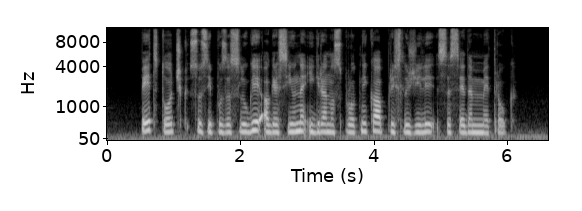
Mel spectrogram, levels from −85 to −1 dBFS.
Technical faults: none

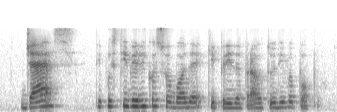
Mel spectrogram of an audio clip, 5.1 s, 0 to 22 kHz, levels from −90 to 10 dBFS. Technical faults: Bluetooth LC3 compression

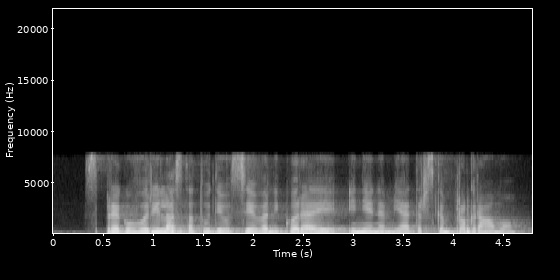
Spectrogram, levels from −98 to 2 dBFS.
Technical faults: bit errors on an ADPCM link

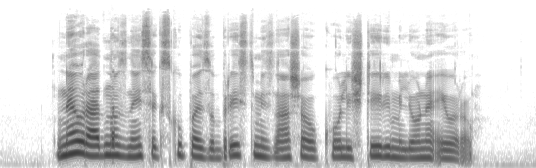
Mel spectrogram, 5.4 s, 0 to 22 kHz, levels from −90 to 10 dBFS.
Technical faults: corrupt frame decoded

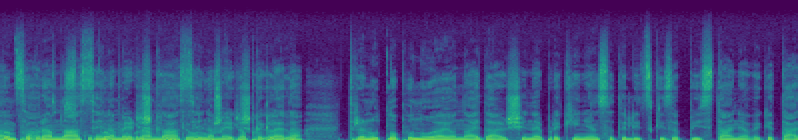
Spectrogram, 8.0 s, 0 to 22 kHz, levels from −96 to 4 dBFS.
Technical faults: doubled audio track

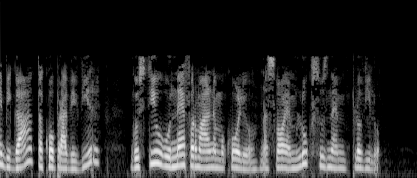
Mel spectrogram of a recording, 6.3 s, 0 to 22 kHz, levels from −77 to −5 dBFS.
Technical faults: AAC compression

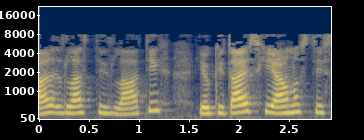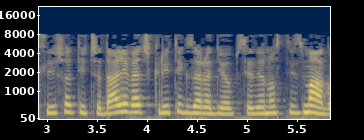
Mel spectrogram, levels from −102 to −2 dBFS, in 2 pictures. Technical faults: MP3 compression

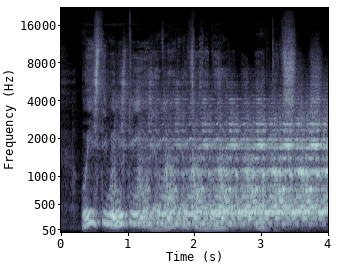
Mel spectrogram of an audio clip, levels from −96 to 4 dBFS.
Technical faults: feedback echo between two devices

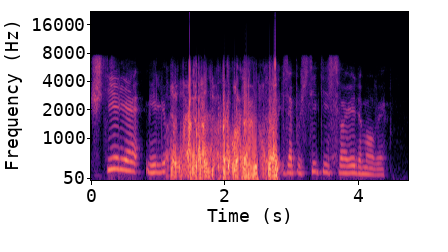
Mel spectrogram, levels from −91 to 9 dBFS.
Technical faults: codec payload misread

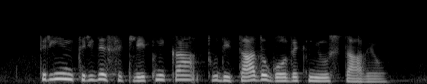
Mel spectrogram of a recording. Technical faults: AMR comfort noise

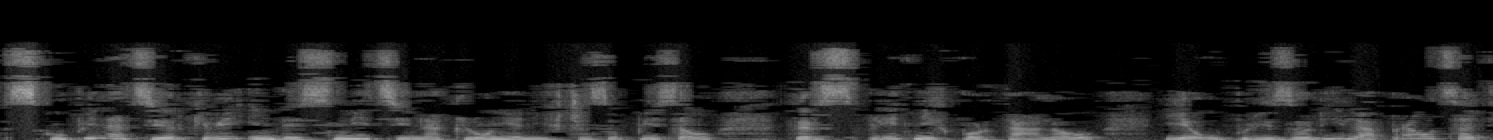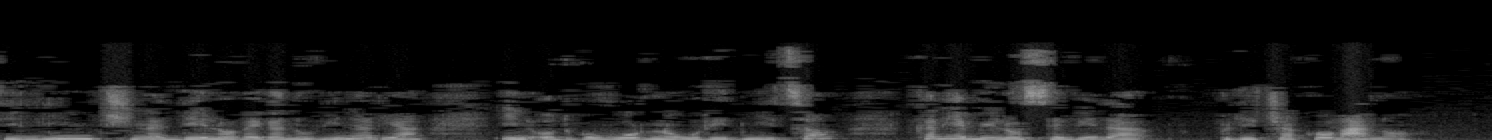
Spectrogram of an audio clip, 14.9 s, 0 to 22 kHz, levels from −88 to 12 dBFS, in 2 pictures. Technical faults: WMA compression

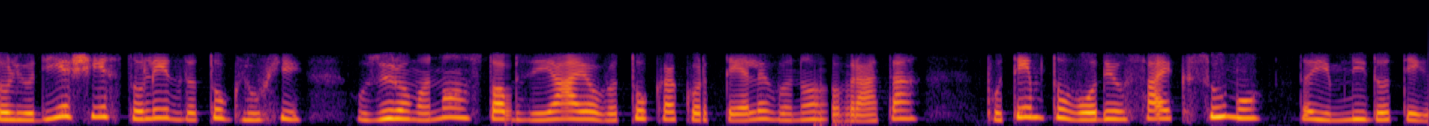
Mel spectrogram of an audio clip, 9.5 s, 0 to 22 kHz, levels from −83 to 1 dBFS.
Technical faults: packet loss with pitch repetition

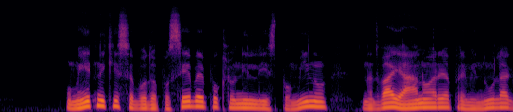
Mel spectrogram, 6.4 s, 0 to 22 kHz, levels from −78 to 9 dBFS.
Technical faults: none

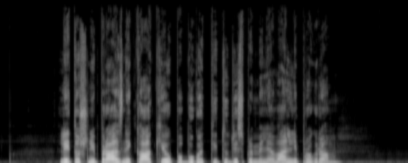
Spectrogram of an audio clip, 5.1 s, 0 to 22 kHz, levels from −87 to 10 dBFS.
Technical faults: none

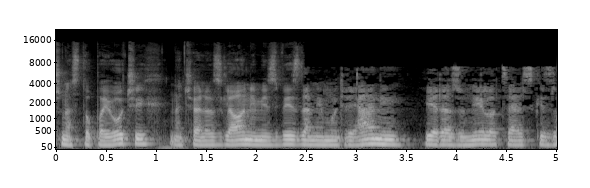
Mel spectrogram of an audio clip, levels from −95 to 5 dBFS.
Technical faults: adaptive stream at a lower bitrate

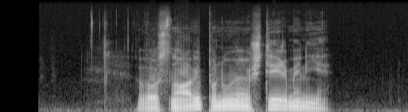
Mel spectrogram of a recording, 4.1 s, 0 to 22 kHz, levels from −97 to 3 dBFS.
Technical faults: hard clipping

